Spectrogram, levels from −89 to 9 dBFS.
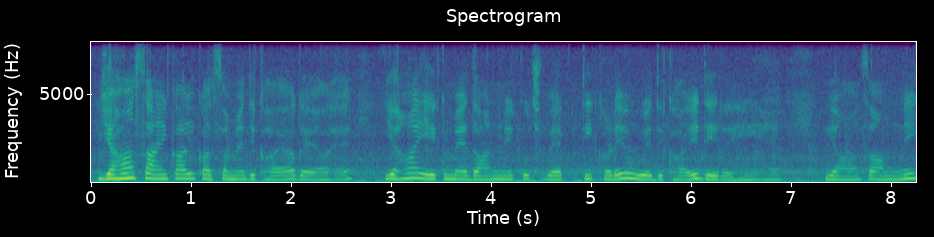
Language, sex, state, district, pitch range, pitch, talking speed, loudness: Hindi, female, Chhattisgarh, Balrampur, 210-245 Hz, 225 Hz, 160 wpm, -19 LUFS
